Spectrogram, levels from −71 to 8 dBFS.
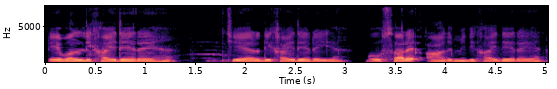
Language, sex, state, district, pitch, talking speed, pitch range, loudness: Hindi, male, Uttar Pradesh, Saharanpur, 135 Hz, 200 wpm, 120-155 Hz, -15 LUFS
